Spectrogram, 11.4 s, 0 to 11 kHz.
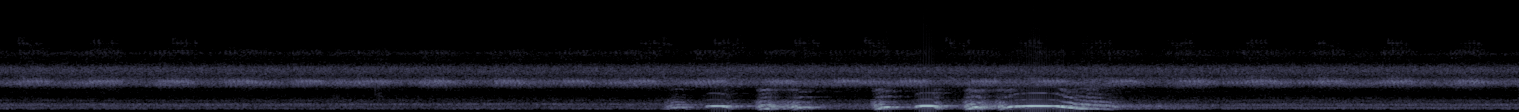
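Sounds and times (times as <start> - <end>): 
barred owl hooting: 5.0 - 8.8.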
